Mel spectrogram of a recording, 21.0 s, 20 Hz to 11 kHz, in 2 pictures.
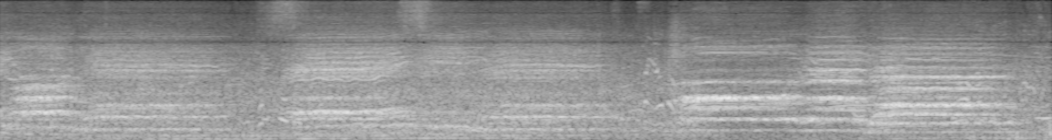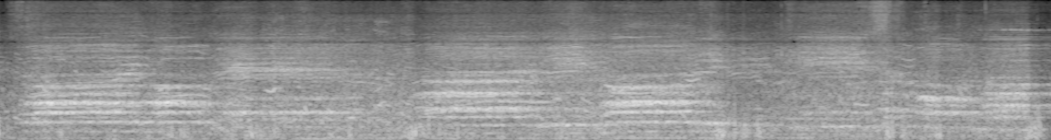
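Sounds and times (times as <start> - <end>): group singing a carol: 0.0 - 21.0.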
